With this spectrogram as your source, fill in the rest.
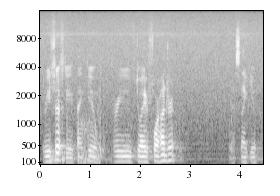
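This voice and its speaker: Male auctioneer over clearly audible hiss. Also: mid-range voice, fairly even intonation, unhurried, mellow, low-quality recording. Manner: repetitive, clipped bid calls with polite thanks. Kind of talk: live auction calling with item descriptions.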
